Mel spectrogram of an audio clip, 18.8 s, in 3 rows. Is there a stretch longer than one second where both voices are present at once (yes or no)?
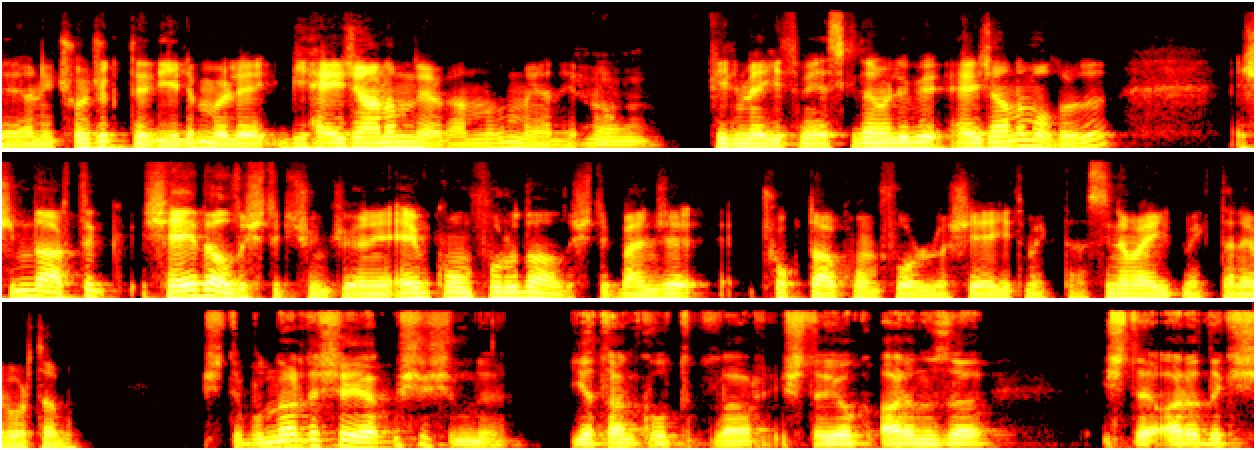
no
